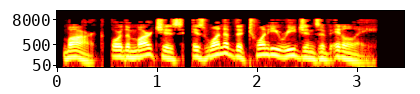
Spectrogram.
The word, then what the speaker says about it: Marche: Marche, Italian pronunciation, Mark, or the Marches, is one of the 20 regions of Italy.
